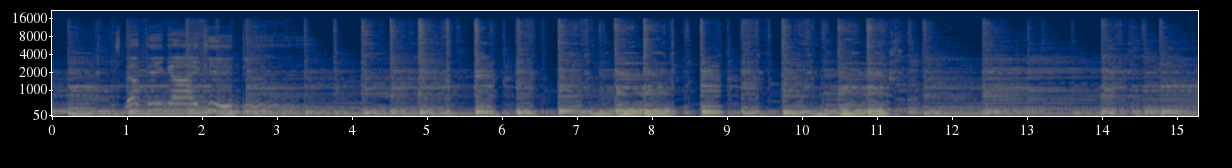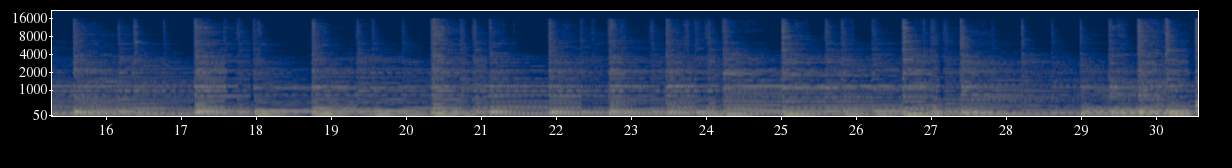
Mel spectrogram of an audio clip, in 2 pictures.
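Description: Acoustic guitar strummed in steady chords through an instrumental break of a song. In the first few seconds a held sung note with vibrato fades out over the guitar.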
